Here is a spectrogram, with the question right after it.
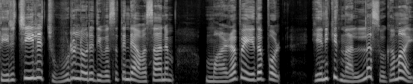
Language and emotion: Malayalam, happy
